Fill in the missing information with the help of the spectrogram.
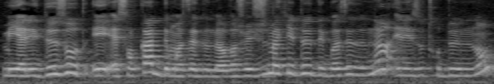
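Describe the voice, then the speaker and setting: A young woman, a makeup artist, telling a story in a lively vlog style and acting out what others said. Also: mid-range voice, fast talker. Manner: animated storytelling, acts out quotes. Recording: echoey room.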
